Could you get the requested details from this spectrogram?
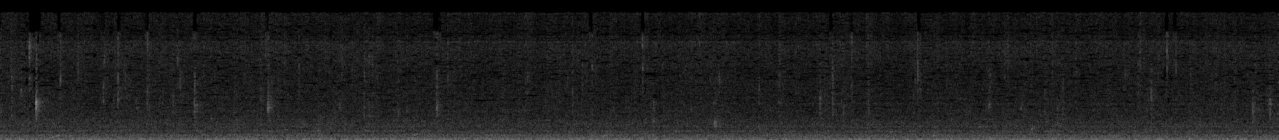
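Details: Evaporative (swamp) cooler after replacing the pulley-side pillow block bearings: steady trickling water and an even fan hum, with the earlier squeal gone. It runs normally.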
